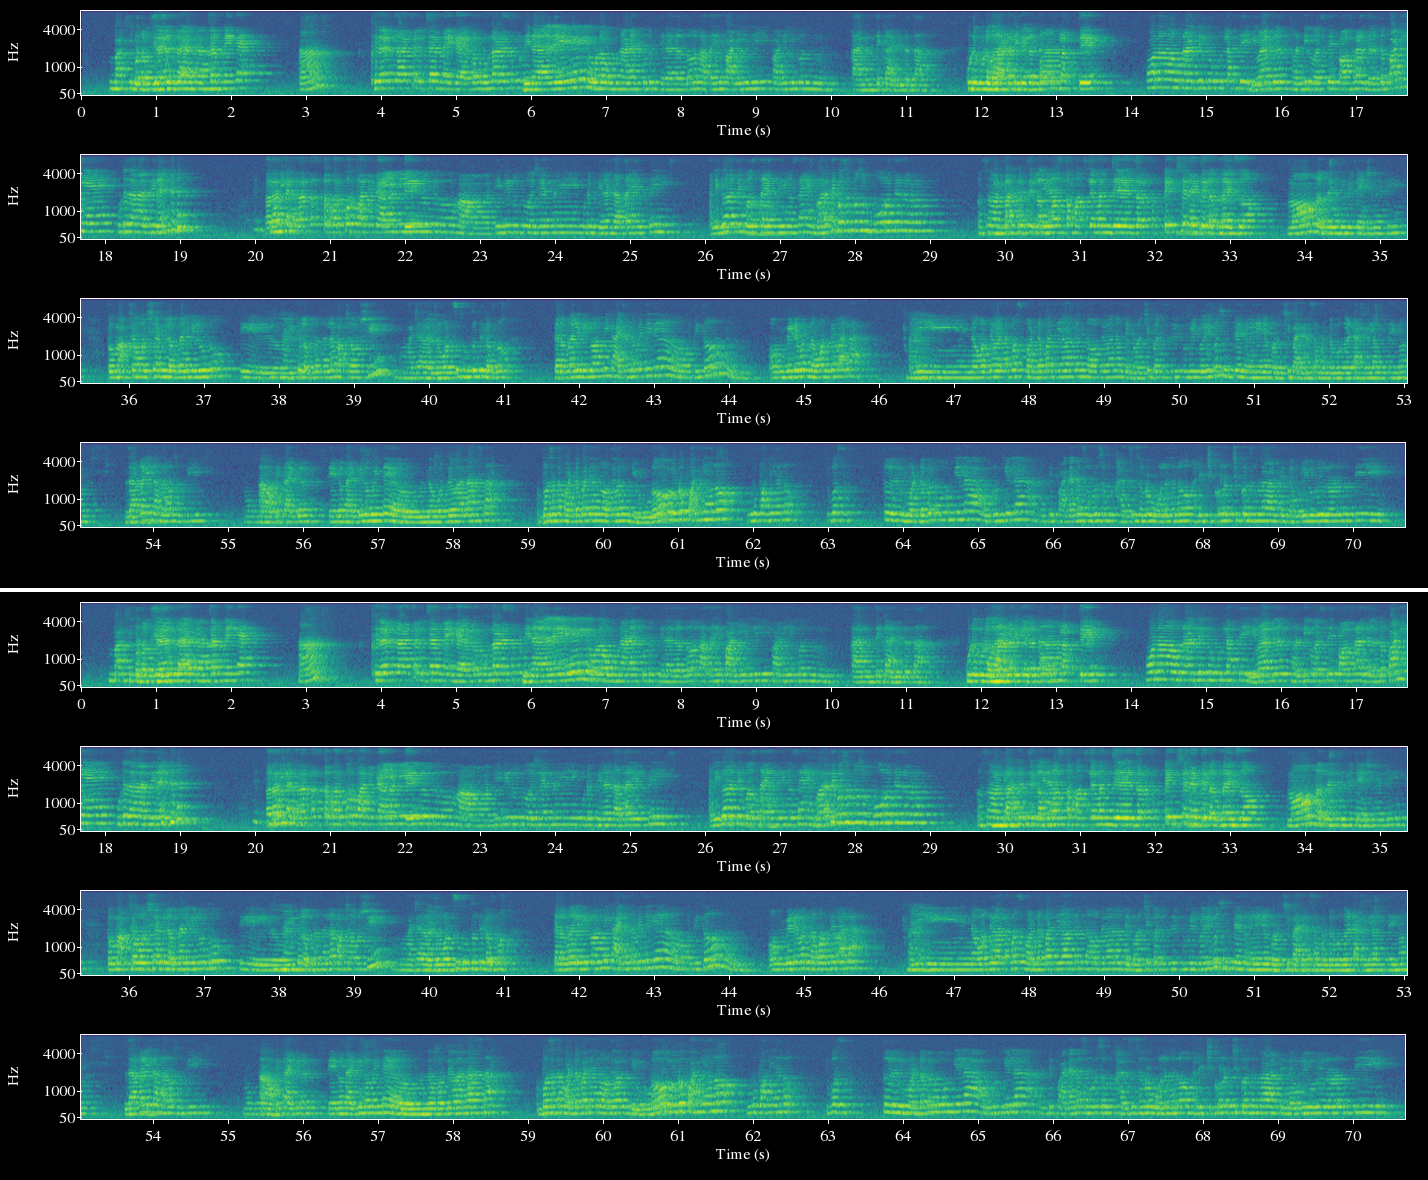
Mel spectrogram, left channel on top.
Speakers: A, on the right (about 35°); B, on the left (about 40°).
A: बाकी
B: कुठं
A: तर बस
B: फिरायला
A: असंच
B: जायचा
A: आहे आता.
B: विचार नाही काय?
A: आ?
B: फिरायला जायचा विच चार नाही काय? पण उन्हाळ्यात
A: फिराय रे एवढं उन्हाळ्यात कुठे फिरायला जातो. आता हे पाणी पाणी पण काय म्हणते काय माहित आता. कुठे कुठे
B: उन्हाळ्यात
A: गारपीटही
B: गेलं
A: झाली
B: तर
A: ना.
B: ऊन लागते.
A: हो ना उन्हाळ्यात गेलं तर ऊन लागते. हिवाळ्यात गेलं तर थंडी वाजते. पावसाळ्यात गेलं तर पाणी हाय. कुठे जाणार फिराय तिन्ही
B: आपल्या घरात असतं भरपूर पाणी प्याव
A: तिन्ही
B: लागतेय.
A: हा तिन्ही ऋतू अशा येत नाई कुठे फिरायला जाता येत नाही आणि घरात ही बसता
B: हा.
A: येत नाही अस. नाही घरात बसून बसून बोर होते सगळं. असं
B: हम्
A: वाटते
B: बाहेरचे
A: कुठ तरी
B: लग्न
A: फिरायला
B: असत म्हटले म्हणजे जरा टेन्शन
A: हम्म
B: येते लग्नाचं.
A: मग लग्नाच किती टेन्शन येतेय. तो मागच्या वर्षी आम्ही लग्नाला गेलो होतो ते
B: हम्म
A: इथं इथलं ल झा मागच्या वर्षी माझ्या
B: हम्म
A: जवळच होतं ते लग्न त्या
B: हम्म
A: लग्ना गेलो आम्ही काय झालं माहितीय का तिथं वेळेवर नवरदेव आला.
B: हम्म
A: आणि नवरदेव आता बस मंडपात याव त्यानं, नवरदेवा नव घरची परि थोडी गरीबच होते त्याच्या घरची बाहेर अस मंडप वगैरे टाकलेला असते ना
B: हम्म
A: जागाही लहानच होती मग
B: हाव
A: ते काय केलं तेन काय केलं माहित आहे नवरदेवाला असा बस आता मंडपात त्या नवर देवाला एवढं एवढं पाणी आल एवढं पाणी आलं की बस. ते मंडपही वाहून गेला उडून गेला आणि ते पाण्यांन सगळं सगळं खालच सगळं ओलं झालं खाली चिखलच चिखल सगळं आणि ती नवरी एवढी रडत हो ती.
